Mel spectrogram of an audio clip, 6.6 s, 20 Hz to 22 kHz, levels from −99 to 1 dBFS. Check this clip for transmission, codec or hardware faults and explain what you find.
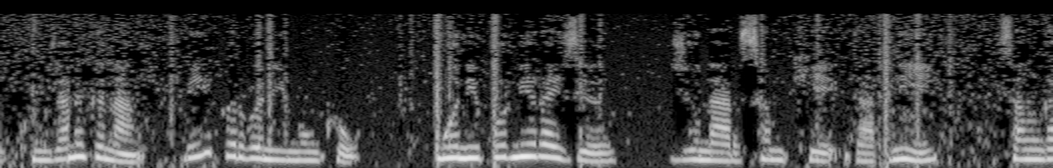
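Three faults are audible in this speech clip.

Overdone noise removal runs throughout. Bands near the noise floor are pushed nearly off, so the background twinkles.

Swirly, watery smearing also runs throughout. It is likely MP3 compression at a low bitrate, which zeroes weak frequency lines.

Compressed frames are skipped at 0.41 s, just before "गोनां बे फोरबोनि मुंखौ". About 50 ms of speech disappears, roughly two frames. Overlapping frames make the jump a soft smeared blip.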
